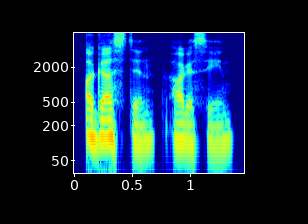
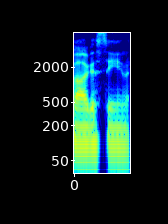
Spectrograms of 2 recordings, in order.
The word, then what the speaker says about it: Augustine: Um, Augustine, either pronunciation I think is fine. I like Augustine.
